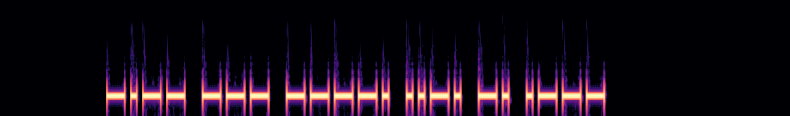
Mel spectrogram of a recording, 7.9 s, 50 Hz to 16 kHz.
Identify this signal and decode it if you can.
Morse code, heard as a keyed tone, about 20 wpm, 700 Hz. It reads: YO9FNJ
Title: DXCC-100 Call Signs - 6 Characters - 20wpm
